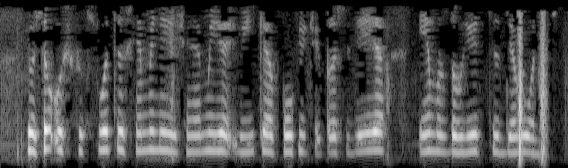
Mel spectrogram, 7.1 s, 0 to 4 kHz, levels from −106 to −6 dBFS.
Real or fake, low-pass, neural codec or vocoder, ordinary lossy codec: real; 3.6 kHz; none; MP3, 16 kbps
